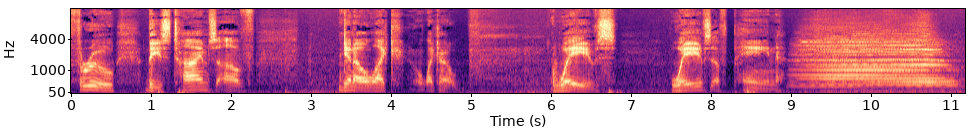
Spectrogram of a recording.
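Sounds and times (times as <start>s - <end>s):
speech: 0.1s - 2.6s, 3.4s - 5.2s, 6.0s - 6.9s, 7.5s - 9.2s
train horn blast: 8.9s - 11.1s.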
